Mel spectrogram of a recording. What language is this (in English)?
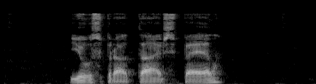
Latvian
